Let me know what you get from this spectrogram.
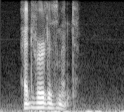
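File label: "advertisement", Canadian English, male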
